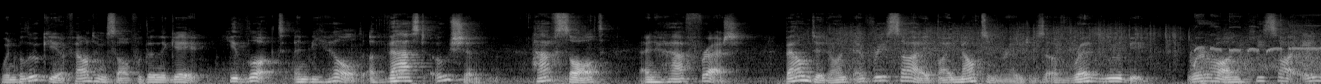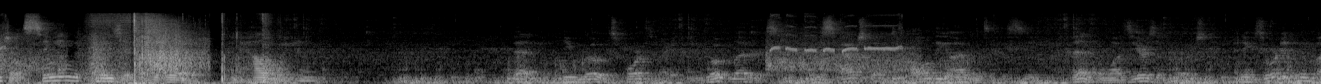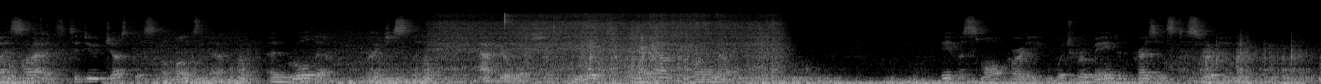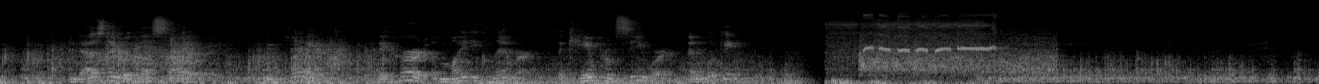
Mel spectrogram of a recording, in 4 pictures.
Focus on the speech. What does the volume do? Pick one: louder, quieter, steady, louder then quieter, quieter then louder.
quieter.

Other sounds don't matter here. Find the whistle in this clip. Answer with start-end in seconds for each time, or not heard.
11.9-13.9, 20.9-22.4, 48.2-50.2.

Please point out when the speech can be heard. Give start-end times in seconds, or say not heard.
0.0-16.4, 18.3-33.8, 35.8-38.9, 40.3-47.0.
